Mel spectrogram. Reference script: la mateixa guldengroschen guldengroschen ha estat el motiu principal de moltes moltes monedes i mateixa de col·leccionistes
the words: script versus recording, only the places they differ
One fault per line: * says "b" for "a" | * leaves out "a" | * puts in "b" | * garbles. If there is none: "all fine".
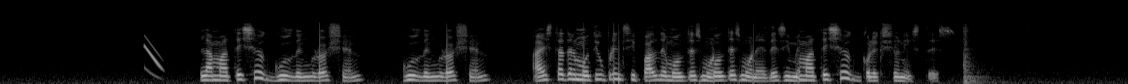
all fine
